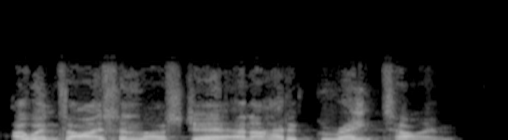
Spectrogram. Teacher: it's showing excitement isn't it so we'd expect to have that rising intonation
